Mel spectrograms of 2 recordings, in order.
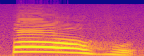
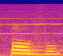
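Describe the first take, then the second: First: Povo with a long, high, loud PO; stress on first syllable. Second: Said in the usual way. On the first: Shown as a demonstration. Teacher showing pupils the tonic syllable, PO in Povo loudly stretched. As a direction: belt out and hold the first syllable of Povo, then drop. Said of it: "pronunciamos com maior intensidade". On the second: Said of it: "Por exemplo".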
